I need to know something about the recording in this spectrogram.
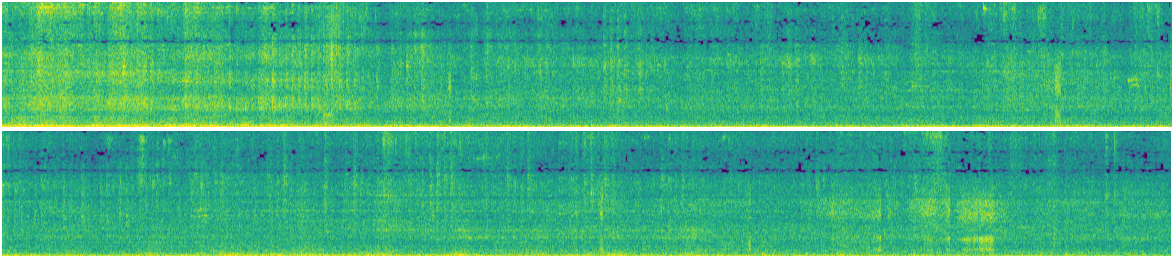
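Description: Steel wheels clatter and clank over rail joints.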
